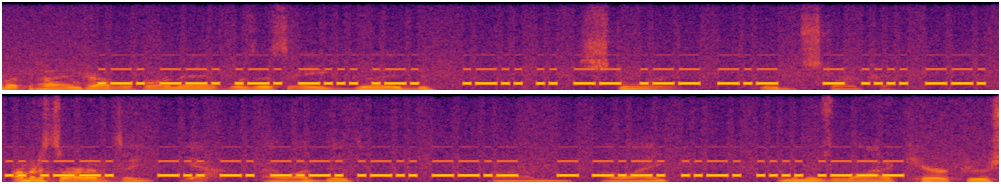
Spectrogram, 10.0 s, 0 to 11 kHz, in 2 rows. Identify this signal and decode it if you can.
Morse code, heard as a keyed tone, hand-sent with a paddle, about 38 wpm, 880 Hz, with speech in English. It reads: RGRBR LIMWK THGIP DNCLQ TCFHJ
